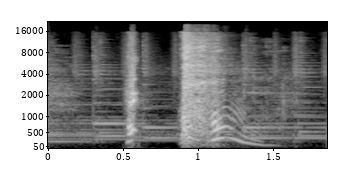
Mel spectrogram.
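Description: A short cartoonish sneeze sound effect from the game Final Fantasy IX, a quick sharp burst followed by a louder sneeze with a falling tail, over a faint musical background.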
